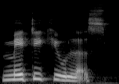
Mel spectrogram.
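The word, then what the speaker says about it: meticulous: पूरा LOUS लस, क्योंकि OUS को अस पढ़ते हैं, इसमें ल जुड़ गया तो लस करके इसका उच्चारण हो जाएगा। फिर से देखिए ME में, TITCUQLOUS को आप पढ़ेंगे लस, मेटिक्यूलस।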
